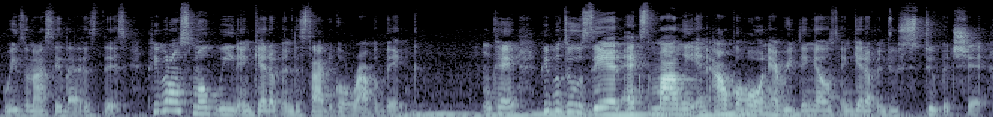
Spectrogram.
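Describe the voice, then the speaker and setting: A woman's voice: low voice, big pitch swings, fairly quick, noisy background. A young adult woman talking candidly and bluntly in a personal vlog monologue, repeating herself for emphasis and swearing casually. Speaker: vlogger. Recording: echoey room.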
